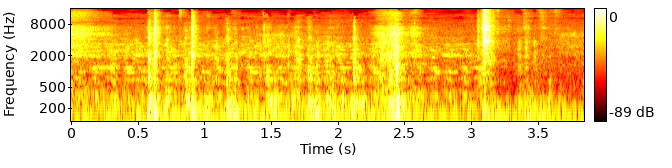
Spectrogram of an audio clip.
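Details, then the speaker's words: Cold start of the "Sweet71" car after two weeks of rainy weather, recorded with the window open: irregular coughs and pops for a couple of seconds, then it catches and settles into an uneven cold idle with slight thumping. Sputtering cold start. "sputtered come on there we go she's ready to go"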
